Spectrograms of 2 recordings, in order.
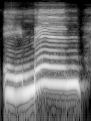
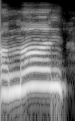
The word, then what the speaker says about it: Amun: by saying amen Amun since there are no written short vowels in the ancient Egyptian language his name may be written and pronounced as amen or Amman or a moon all three are one in the same amen's means hidden for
